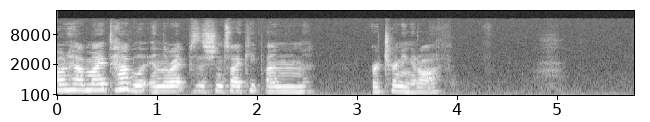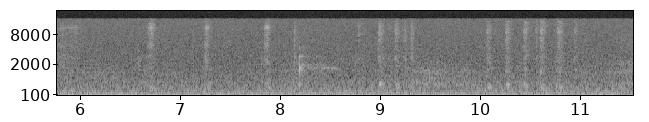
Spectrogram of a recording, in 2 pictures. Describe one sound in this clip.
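A felt pen scratches softly on paper.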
